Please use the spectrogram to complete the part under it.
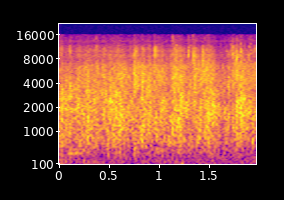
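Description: Faint audience clapping, an even, continuous patter of many hands with no clear breaks.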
